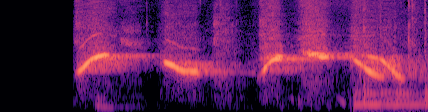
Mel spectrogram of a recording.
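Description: A whistled melody of quick swoops rising and falling in pitch opens a funk music track. A bass line and drums come in just before the end.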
